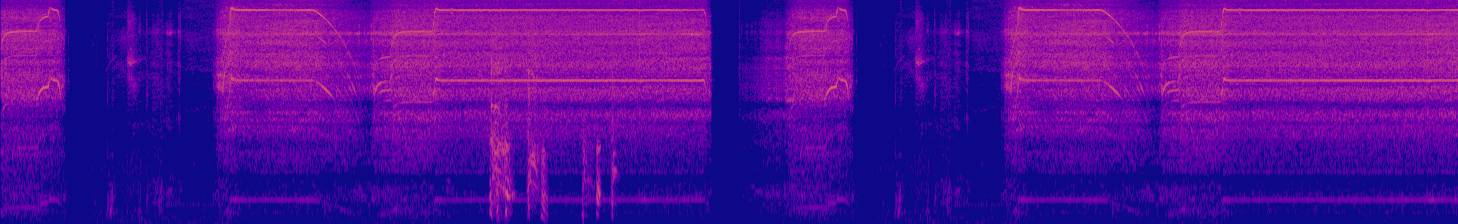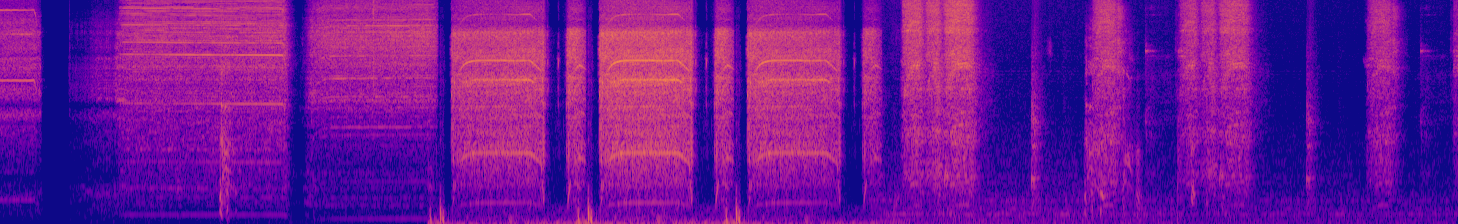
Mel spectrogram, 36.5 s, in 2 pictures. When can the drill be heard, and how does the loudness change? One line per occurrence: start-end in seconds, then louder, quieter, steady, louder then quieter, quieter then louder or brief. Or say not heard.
0.0-36.4 louder then quieter.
